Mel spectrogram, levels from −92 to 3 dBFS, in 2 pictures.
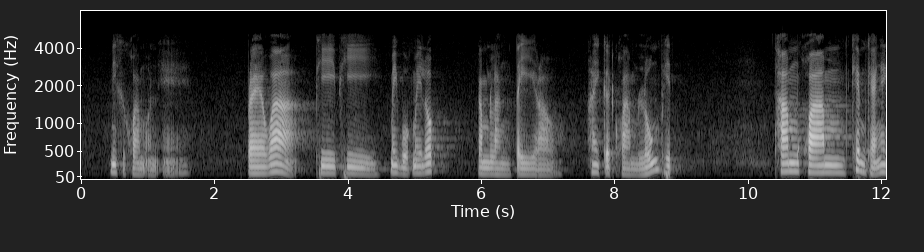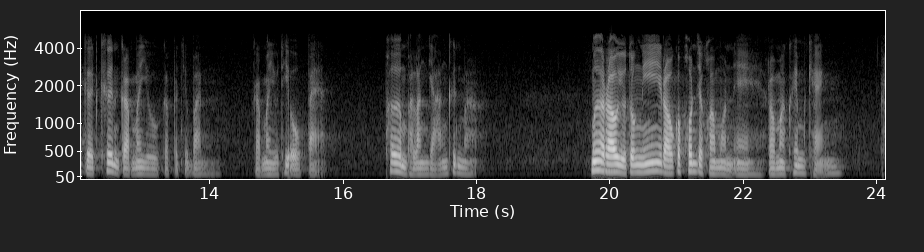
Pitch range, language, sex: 100-125 Hz, Thai, male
